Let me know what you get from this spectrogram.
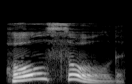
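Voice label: "whole-souled", British English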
